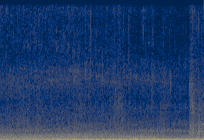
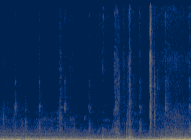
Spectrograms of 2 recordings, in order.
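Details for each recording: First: Subaru Forester boxer at idle with newly fitted unequal-length headers (broken head bolts welded, one bolt missing): a soft, steady puffing tick about four times a second over the low rumble. Small exhaust leak remains after sealing, much quieter than before. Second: Subaru Forester boxer engine just fitted with welded-in unequal-length headers; a tiny leak remains from one missing bolt. Deep, loose, lumpy soupy rumble with an uneven burble and no knocks or ticks: a healthy boxer rumble.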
